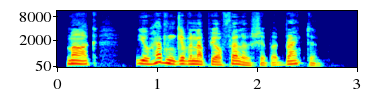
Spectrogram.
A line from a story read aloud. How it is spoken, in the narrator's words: she said in a sharp, frightened voice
